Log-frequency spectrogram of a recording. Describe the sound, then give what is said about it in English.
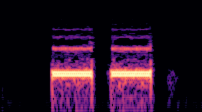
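Two steady electronic ringing tones, each about half a second long with a short gap between, like the ringback heard through a phone receiver while an outgoing call to the Four Seasons hotel front desk connects. No one speaks. “I guess the phone lines are still up, and the Internet supposedly is back on today.”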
